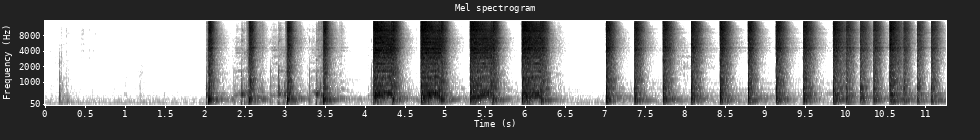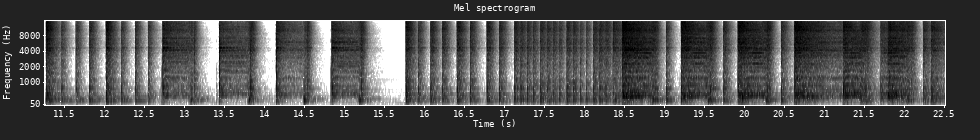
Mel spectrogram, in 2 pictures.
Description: Epic 15" High Hats

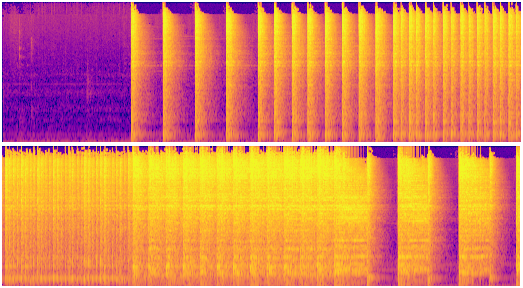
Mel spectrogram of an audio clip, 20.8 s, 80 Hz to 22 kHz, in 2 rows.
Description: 15 Classic

